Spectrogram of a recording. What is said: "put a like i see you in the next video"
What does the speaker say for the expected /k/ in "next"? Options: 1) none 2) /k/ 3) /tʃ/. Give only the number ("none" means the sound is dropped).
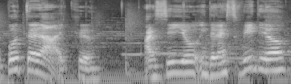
2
